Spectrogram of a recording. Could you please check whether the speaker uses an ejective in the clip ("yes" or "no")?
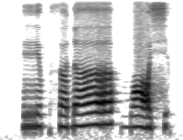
no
